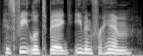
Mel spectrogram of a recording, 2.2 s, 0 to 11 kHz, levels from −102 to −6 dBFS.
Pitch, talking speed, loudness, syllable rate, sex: 200 Hz, 195 wpm, -16 LUFS, 4.7 syllables/s, female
